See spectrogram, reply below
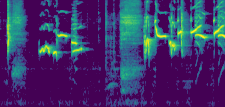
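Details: In the wild, an Oriental magpie-robin alternates rich whistled notes with a rasping burst, then finishes with a rapid series of rising and falling whistles.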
